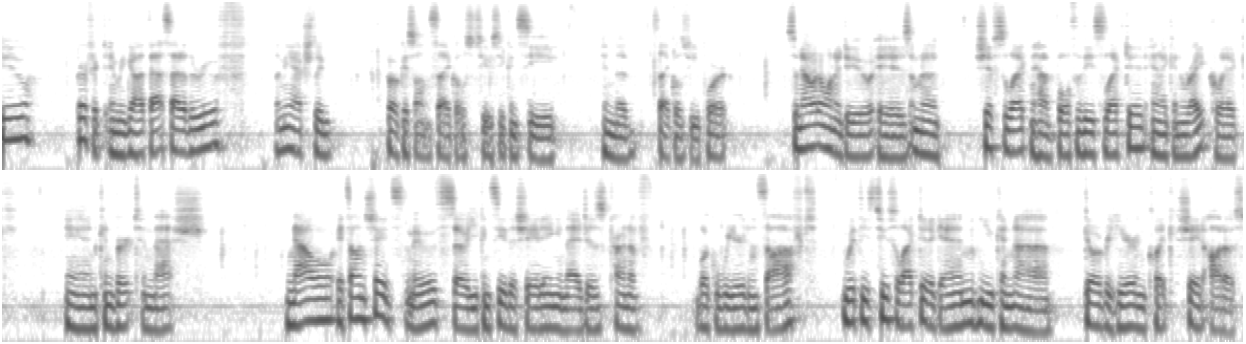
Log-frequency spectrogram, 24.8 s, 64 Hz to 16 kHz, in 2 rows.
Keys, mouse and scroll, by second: 0.1 middle click, 0.4 click, 0.6 middle click, 3.6 KP_Decimal, 4.5 middle click, 5.0 shift+middle click, 5.4 middle click, 6.3 middle click, 6.6 shift+middle click, 7.2 click, 7.7 ctrl+shift+click, 9.1 shift+click, 9.6 shift+click, 11.1-14.2 drag, 14.6 shift+middle click, 15.0 shift+middle click, 16.4 middle click, 18.8 shift+middle click, 19.3 ctrl+middle click, 20.4-21.4 middle drag, 21.4-24.8 right drag.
